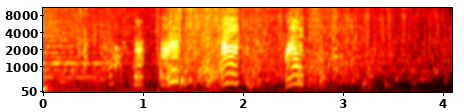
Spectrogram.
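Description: A duck quacking about four times, the calls spaced roughly half a second apart.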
